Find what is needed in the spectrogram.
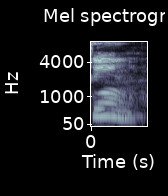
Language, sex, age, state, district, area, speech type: Hindi, female, 45-60, Bihar, Begusarai, rural, read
